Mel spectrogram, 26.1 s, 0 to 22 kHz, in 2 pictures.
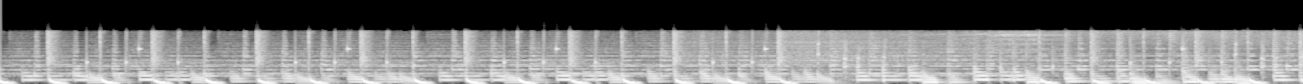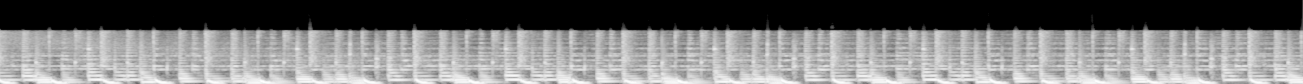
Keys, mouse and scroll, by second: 2.7 scroll up 2, 3.7 click, 9.4 click, 10.7 click, 12.1 scroll down 1, 13.9 click, 14.9 click, 16.9 click, 17.9 click, 18.8-19.2 scroll down 1, 20.1 scroll down 1, 21.6 scroll down 1, 21.7-22.0 scroll up 2, 23.0 scroll up 1, 23.9 click, 25.2 click.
